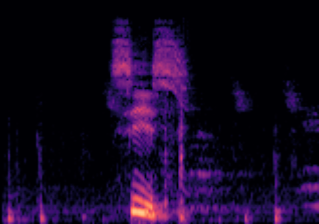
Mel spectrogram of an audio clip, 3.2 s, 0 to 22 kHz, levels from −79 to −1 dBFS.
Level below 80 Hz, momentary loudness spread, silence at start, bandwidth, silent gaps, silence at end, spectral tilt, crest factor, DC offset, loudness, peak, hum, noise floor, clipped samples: -62 dBFS; 26 LU; 0.1 s; 15.5 kHz; none; 0.4 s; -5 dB/octave; 20 dB; under 0.1%; -21 LUFS; -6 dBFS; none; -59 dBFS; under 0.1%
